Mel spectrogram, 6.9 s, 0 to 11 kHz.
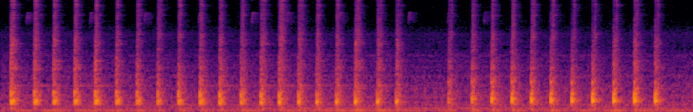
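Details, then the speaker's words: Stock, unmodified Sony PS-X800 linear-tracking turntable, all screws tight, plinth tapped and recorded on camera built-in mics: two or three sharp taps a second, each ringing with a hollow rattly edge; poorly damped stock plinth rattles. "I would advise you to pay close attention to a rattly type of sound characteristic on the stock 800"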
